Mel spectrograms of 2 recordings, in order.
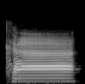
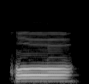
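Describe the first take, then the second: First: The vowel is open and light. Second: The vowel is rounded and heavy. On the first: The speaker calls it right. "buka mulut" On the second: The speaker calls it wrong. "Jangan ko"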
